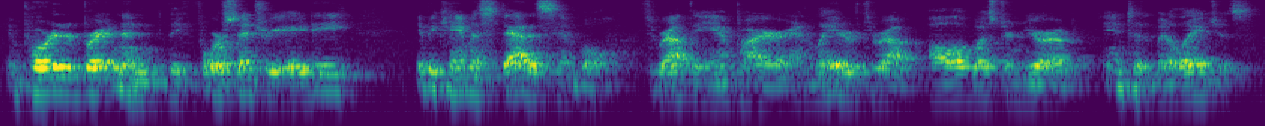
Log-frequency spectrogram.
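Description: A man in his forties, hosting a hobby farm channel, reads a scripted educational piece in a steady, informative way. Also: mid-range voice, brisk. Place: indoors, in front of a wooden wall. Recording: roomy, somewhat distant mic.

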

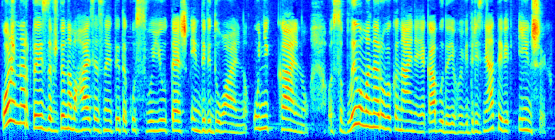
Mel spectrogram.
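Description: A young woman vocal coach in a casual lesson, explaining voice technique and breaking into short sung demonstrations. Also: medium pitch. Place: indoor room with a street musician outside.

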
